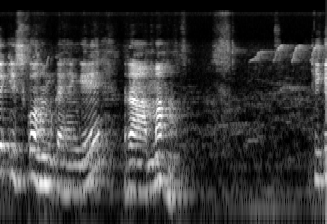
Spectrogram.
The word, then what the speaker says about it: रामः: इस चिन्ह विसर्ग का उच्चारण हा की तरह किया जाता है। जैसे बच्चों हमने कहा राम, राम हिंदी में राम कहा जाता है, संस्कृत में रामः।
